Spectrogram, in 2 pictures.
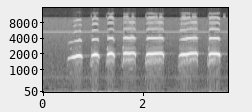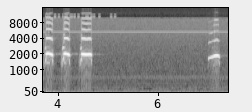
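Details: Willow, an osprey at the RSPB Loch Garten nest in Scotland, makes squealy sounds as if expecting fish: a burst of about ten short, squealing whistled notes in quick succession, then a pause, over a faint steady hum.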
